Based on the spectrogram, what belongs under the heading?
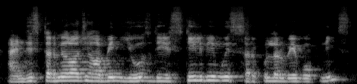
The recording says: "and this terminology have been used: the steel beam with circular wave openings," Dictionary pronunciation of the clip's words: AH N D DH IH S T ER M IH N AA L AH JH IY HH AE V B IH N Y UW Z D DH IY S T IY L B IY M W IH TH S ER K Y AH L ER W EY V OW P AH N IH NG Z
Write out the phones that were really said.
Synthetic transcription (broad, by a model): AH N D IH S T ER M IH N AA L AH JH IY HH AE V B IH N Y UW Z D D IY S T IY L B IY M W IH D S ER K Y AH L ER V EY B OW P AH N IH NG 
